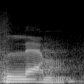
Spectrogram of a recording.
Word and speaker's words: lamb: যেমন DOMB, viewers এখানে be silent থাকবে, ডাম। যেমন ল্যাম, LAMB, ল্যাম, নট ল্যাম্প, ল্যাম্প।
